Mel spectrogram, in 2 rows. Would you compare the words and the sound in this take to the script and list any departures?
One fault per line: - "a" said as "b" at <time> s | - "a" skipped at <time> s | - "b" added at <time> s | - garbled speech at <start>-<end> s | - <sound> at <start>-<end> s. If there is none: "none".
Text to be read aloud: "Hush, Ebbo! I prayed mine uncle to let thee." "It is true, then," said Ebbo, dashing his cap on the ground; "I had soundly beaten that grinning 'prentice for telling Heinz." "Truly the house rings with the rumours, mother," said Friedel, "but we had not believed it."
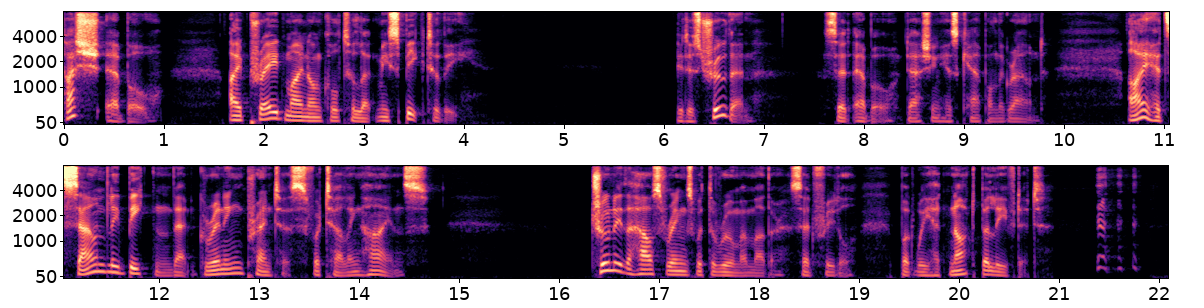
- "me speak to" added at 3.1 s
- "rumours" said as "rumour" at 17.6 s
- laugh at 21.4-21.9 s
